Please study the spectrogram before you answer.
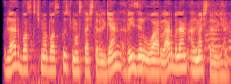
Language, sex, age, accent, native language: Uzbek, male, 25-34, Jizzax, Uzbek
